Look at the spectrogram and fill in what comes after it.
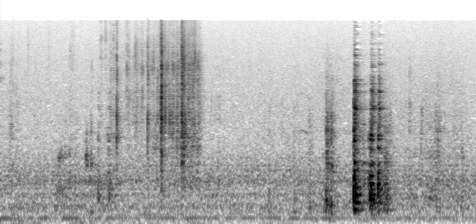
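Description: A cream cracker topped with vegan cheese being bitten and chewed: short crisp crunches about a second in and again more loudly near the end.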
